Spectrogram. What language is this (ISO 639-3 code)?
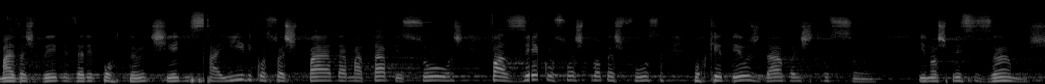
por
